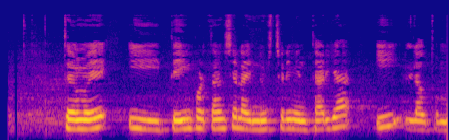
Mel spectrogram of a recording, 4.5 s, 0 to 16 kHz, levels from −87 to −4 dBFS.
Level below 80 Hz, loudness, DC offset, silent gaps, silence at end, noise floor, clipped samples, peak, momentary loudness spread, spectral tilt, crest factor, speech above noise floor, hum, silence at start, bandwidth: -78 dBFS; -21 LUFS; under 0.1%; none; 0 s; -45 dBFS; under 0.1%; -6 dBFS; 11 LU; -6 dB/octave; 16 dB; 26 dB; none; 0.65 s; 11 kHz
